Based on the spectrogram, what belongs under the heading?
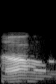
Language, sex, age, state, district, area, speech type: Odia, male, 18-30, Odisha, Bargarh, urban, conversation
